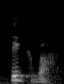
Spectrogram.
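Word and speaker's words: תקווה: tenemos esperanza es una palabra hebrea que se pronuncia tikvá y el significado de esperanza esa palabra tipa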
